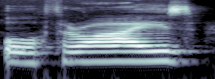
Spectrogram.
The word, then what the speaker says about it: authorise: Now be aware, British English uses an S towards the end, authorize, although it's pronounced as a Z.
